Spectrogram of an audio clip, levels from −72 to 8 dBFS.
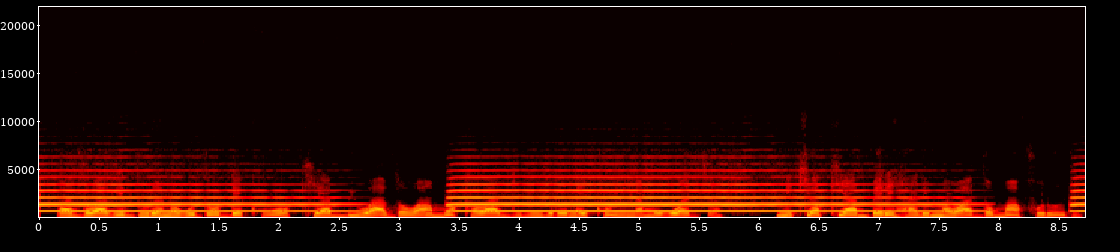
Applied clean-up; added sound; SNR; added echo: none; Trumpet; -5 dB; none.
